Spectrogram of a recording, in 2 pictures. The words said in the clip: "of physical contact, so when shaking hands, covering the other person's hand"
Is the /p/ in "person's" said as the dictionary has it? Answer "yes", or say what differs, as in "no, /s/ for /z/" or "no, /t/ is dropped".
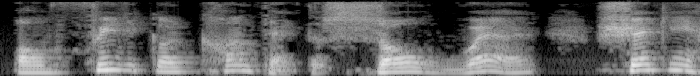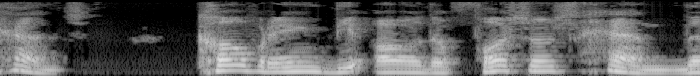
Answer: no, /f/ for /p/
